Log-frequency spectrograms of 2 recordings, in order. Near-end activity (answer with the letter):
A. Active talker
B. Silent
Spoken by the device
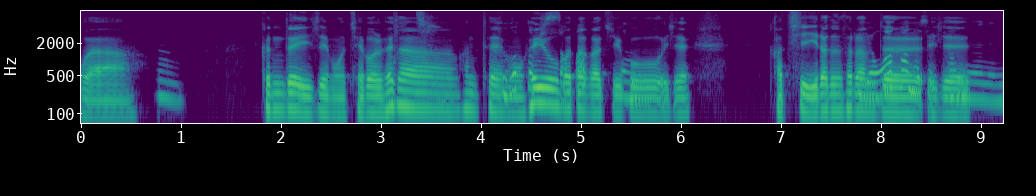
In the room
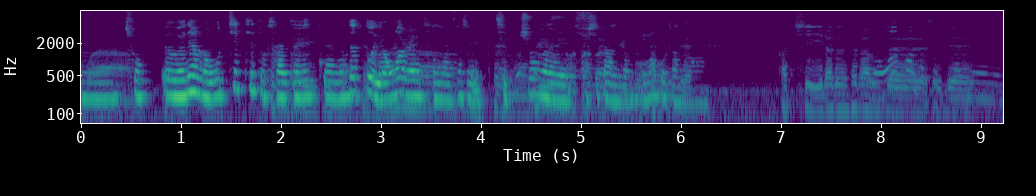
A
